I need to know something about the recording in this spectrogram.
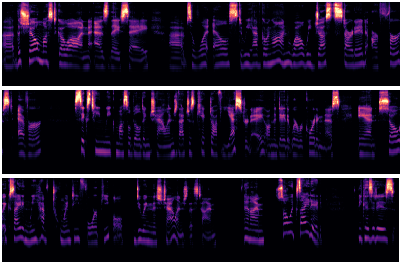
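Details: Adult woman; typical speech.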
